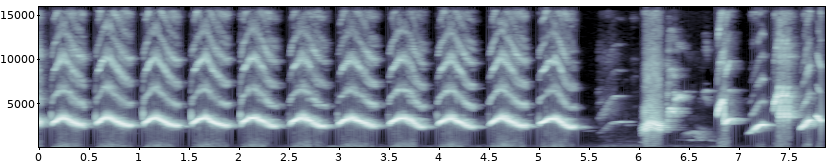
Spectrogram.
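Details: Song of an Asian pied starling, played to get captive birds singing: about ten identical rising-falling whistles at a steady pace, then a jumble of scratchy, varied notes.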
